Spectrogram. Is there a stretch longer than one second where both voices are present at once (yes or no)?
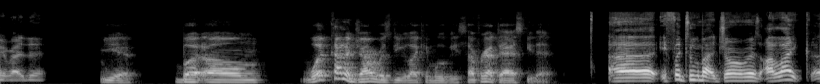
no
